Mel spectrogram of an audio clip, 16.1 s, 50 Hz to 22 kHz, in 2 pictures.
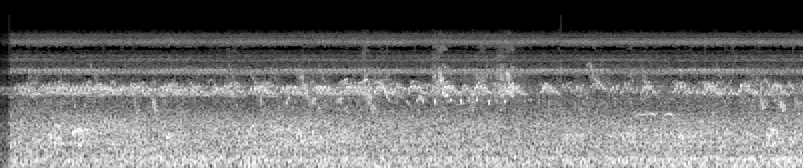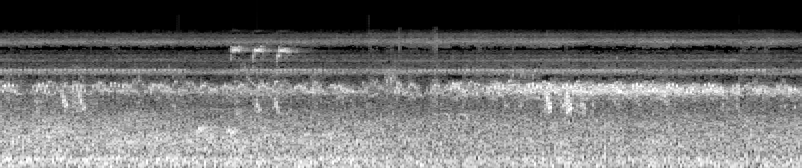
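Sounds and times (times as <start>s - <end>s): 
chestnut-headed bee-eaters calling in social behaviour in Ipoh City Perak Malaysia: 0.0s - 16.0s.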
